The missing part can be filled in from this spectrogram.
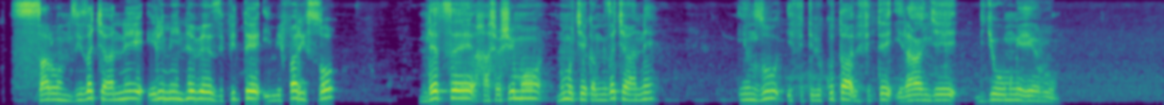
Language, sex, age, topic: Kinyarwanda, male, 18-24, finance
